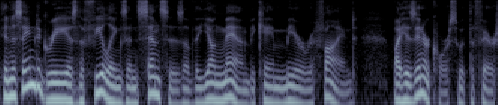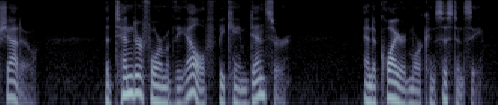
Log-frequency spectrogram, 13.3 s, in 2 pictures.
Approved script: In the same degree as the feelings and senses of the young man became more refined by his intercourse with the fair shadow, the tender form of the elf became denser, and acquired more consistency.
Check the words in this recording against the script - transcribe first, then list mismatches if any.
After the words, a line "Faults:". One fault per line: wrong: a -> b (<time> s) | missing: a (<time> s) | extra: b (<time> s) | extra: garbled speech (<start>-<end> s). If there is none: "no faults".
In the same degree as the feelings and senses of the young man became mere refined by his intercourse with the fair shadow, the tender form of the elf became denser, and acquired more consistency.
Faults:
wrong: more -> mere (3.8 s)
